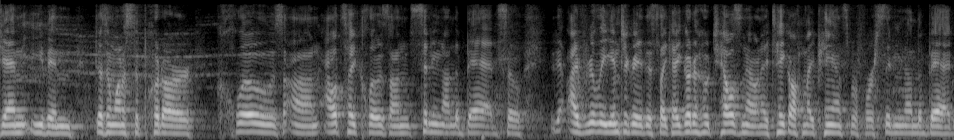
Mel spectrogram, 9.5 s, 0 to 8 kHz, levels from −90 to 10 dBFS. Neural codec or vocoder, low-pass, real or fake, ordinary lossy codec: none; 7.2 kHz; real; MP3, 64 kbps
